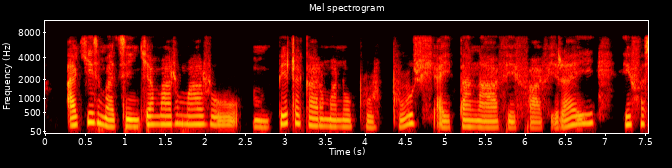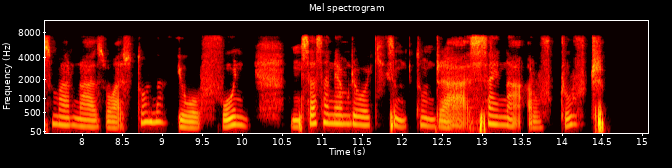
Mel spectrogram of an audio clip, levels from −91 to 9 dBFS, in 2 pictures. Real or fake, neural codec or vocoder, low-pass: fake; codec, 16 kHz, 16 kbps, FreqCodec, larger model; 7.2 kHz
